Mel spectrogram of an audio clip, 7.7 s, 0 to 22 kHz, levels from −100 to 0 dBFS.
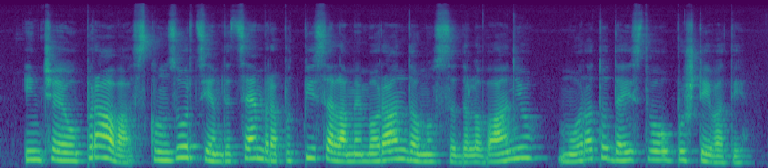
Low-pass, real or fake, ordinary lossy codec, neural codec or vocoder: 19.8 kHz; real; none; none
